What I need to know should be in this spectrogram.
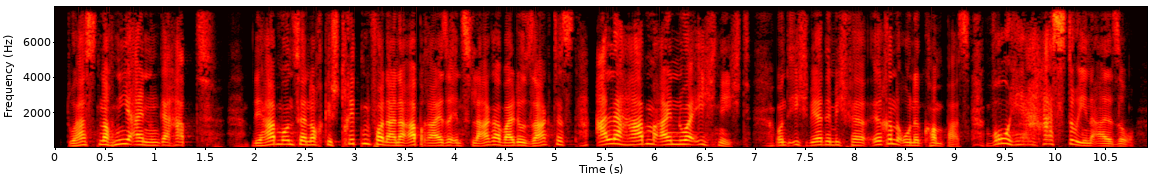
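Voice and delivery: high, loud, relentless accusation; accusing mother. A narrator's reading. Mother interrogates her son, high and loud. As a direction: corner him, pile it on.

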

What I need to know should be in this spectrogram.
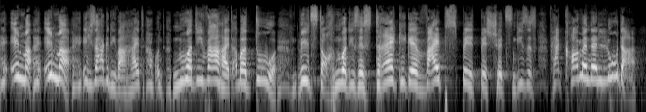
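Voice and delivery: high, loud, raging tirade; furious rant. A narrator's reading. Mother rages at her son in court. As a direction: hurl every word at him.

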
